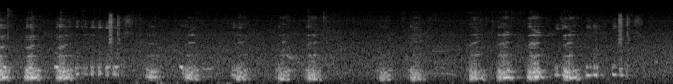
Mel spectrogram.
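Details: Howler monkeys at sunset in Costa Rica, giving a rhythmic run of deep, hoarse grunting bursts, roughly three per second, in uneven clusters with short gaps.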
